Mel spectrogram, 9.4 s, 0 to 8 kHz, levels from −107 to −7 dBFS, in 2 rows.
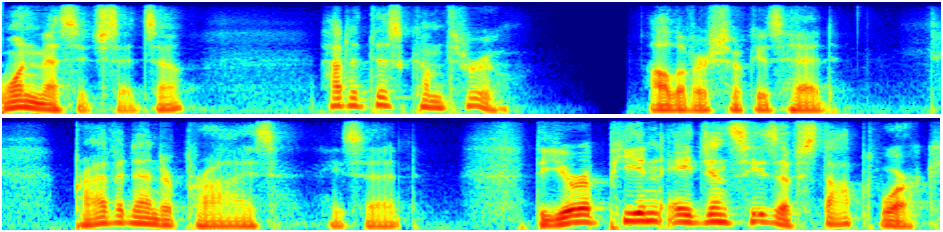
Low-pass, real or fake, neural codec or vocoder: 7.2 kHz; fake; codec, 16 kHz in and 24 kHz out, 1 kbps, XY-Tokenizer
